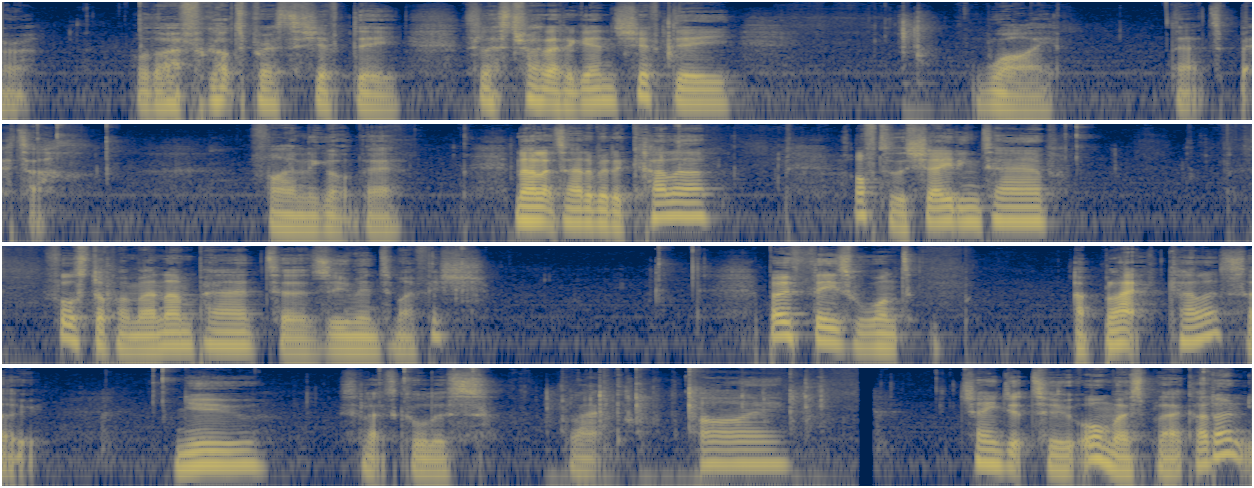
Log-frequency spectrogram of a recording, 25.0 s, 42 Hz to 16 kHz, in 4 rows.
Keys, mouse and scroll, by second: 4.8 shift+click, 6.8 middle click, 9.3-11.6 middle drag, 11.6 click, 13.0 KP_Decimal, 14.0-14.3 scroll down 1, 14.8-19.6 middle drag, 19.6 click, 23.0 Return, 23.0 click.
